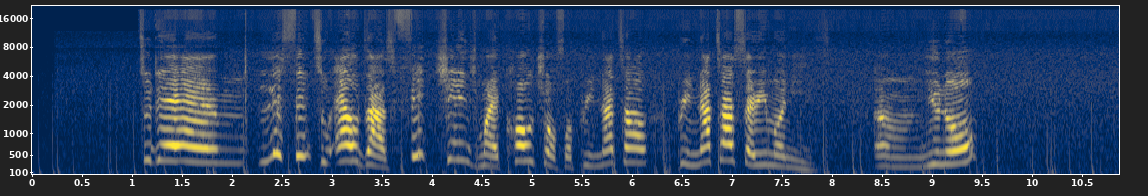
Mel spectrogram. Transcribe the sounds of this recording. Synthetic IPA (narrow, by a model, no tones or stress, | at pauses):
tudeamlisĩntʰuʔɛldəzfid̚t͡ʃʰẽnd͡ʒmaɪkʰɔlt͡ʃɔfɔɹi | pɹinatasɛɹimoniz | ʌmjuno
